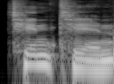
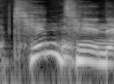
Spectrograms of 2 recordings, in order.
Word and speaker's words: Tintin: hanging so it's it's a nasal end okay I've said it wrong for decades well my apologies to all of Belgium. Um, so, uh, anyway, so in Tintin and and in a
